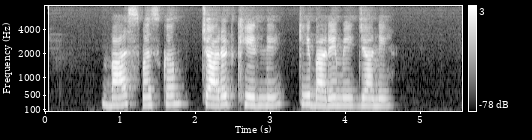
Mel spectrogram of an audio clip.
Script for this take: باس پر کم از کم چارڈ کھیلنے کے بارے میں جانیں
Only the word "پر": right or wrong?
wrong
